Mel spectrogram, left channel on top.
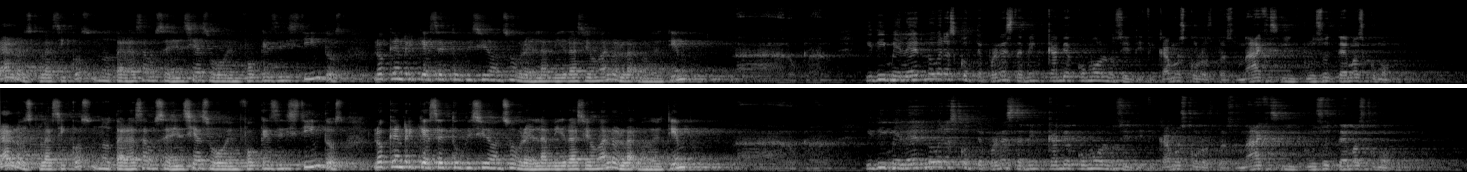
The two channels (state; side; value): quieter; left; 7.3 dB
